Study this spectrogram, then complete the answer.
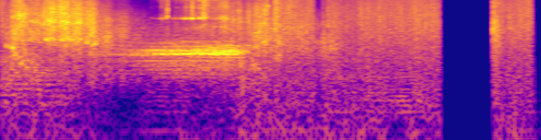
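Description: Explosions boom and debris crashes down.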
